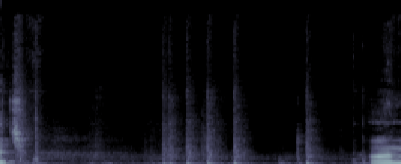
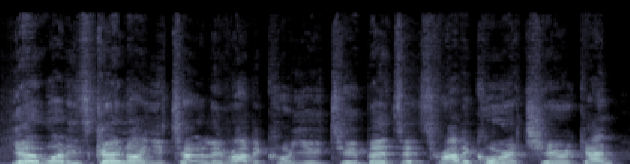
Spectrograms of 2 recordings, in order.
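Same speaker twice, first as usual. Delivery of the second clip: put-on extreme hyped kids ad; 6 semitones higher, faster than usual. Hyped channel intro.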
